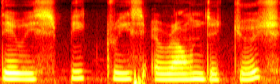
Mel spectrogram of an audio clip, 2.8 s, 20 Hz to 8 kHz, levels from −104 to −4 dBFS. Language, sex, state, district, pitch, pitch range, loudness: English, female, Nagaland, Kohima, 215 Hz, 205-235 Hz, -16 LUFS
